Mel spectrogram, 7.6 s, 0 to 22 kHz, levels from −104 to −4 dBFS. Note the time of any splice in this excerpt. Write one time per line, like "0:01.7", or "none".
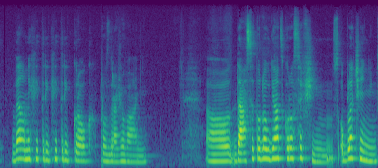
0:01.0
